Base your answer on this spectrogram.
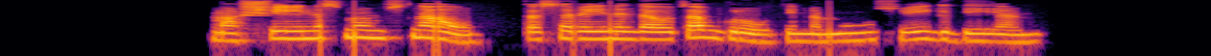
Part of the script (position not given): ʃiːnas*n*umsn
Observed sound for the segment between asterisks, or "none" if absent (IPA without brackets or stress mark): m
